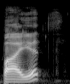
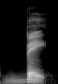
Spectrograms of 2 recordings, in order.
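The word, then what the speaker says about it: בית: the word bayit, and bayit has the AY diphthong, I, bayit, bayit. And when it loses its stress under certain circumstances, bayit can lose its first syllable stress here, then it becomes bait.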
